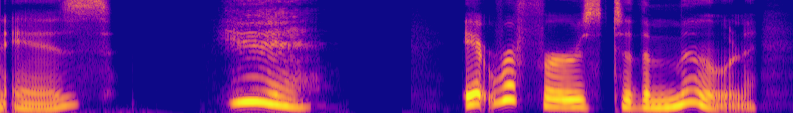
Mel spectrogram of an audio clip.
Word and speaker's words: 月: Its pronunciation is 月 It refers to the moon and also to months, the natural way to measure time in lunar calendars.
